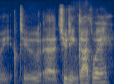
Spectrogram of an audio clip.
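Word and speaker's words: Ncuti Gatwa: The current Doctor is David Tennant again, but then they're about to go to Chudi Ngotwe, I believe is how you pronounce his name, and he's going to be fantastic.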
